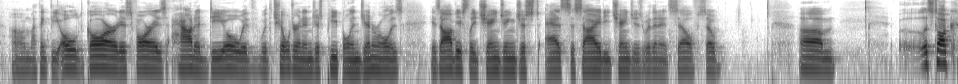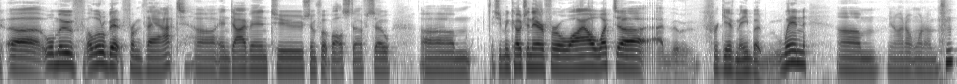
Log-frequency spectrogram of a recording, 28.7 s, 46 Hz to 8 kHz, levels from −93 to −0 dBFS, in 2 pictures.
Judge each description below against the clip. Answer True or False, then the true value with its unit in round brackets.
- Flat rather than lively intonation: True (2.2 semitones)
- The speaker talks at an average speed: True (150 wpm)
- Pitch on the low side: True (115 Hz)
